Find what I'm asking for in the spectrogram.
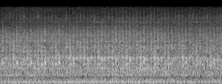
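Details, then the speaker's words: Petrol engine with direct injection (homogeneous mixture) idling with even, fast ticking clatter; owners often think it sounds too loud or diesel-like, but this is normal injector and engine noise. "очень часто люди спрашивают что почему мой мотор работает так громко именно бензиновый мотор и когда я смотрю и слушаю эти ролики я не вижу ничего кроме ну скажем так нормальной работы мотора"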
